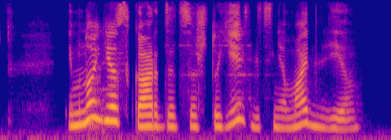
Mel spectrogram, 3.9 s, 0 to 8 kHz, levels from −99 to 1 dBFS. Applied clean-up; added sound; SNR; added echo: neural diffusion model UNIVERSE++.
